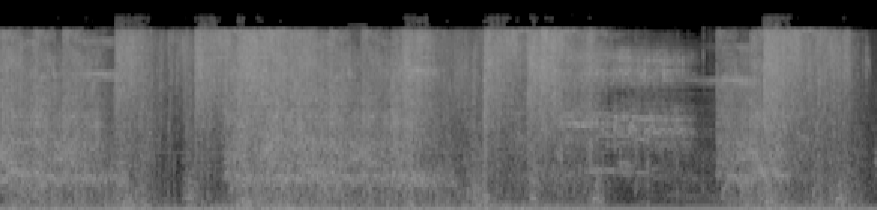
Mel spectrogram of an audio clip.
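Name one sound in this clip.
A blade slashes and thuds into flesh in quick strikes.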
